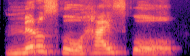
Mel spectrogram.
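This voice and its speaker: A woman's voice: medium pitch, big pitch swings, slow pace, dark tone, slightly rough. A woman hosting an interview, speaking to her guest and to an audience she calls students in a friendly way. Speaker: host. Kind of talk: interview host chat.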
